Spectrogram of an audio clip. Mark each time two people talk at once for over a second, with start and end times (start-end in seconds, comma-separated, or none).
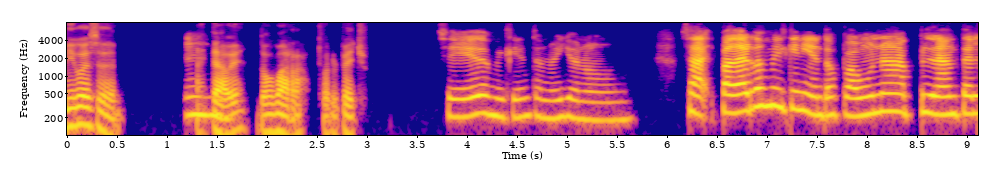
none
